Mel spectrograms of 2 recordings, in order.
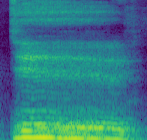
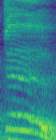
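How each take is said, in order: First: It is drawn out very slowly. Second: It is a quick call for attention. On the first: You really messed up. "if you say it really slow" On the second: Look at that over there. "hey, look at that over there"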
